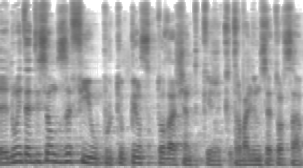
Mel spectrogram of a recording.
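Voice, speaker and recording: Fairly quick and with lively intonation, a man is speaking. Noticeable background noise and audible room echo fill the recording. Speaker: brewer. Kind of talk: casual chat.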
